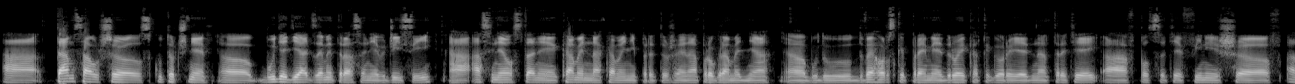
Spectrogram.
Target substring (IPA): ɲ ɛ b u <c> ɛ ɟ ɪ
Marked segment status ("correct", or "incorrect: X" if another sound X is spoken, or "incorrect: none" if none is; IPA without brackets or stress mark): incorrect: ɟ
